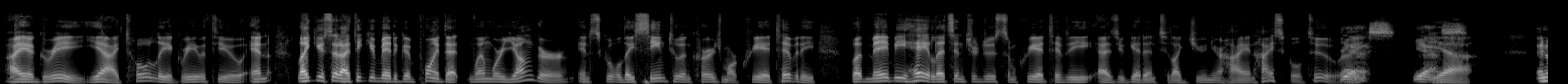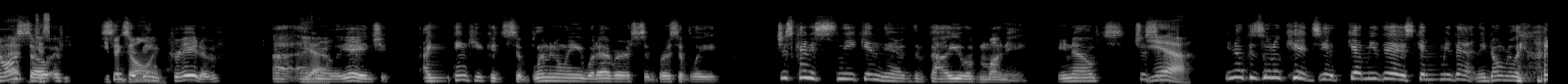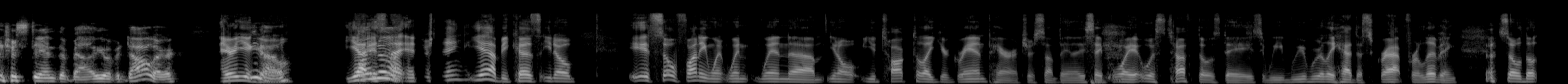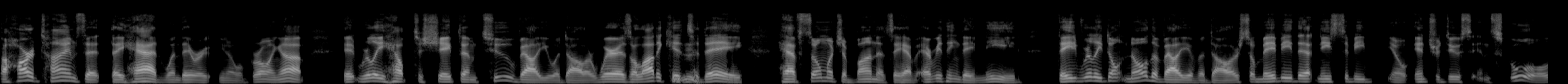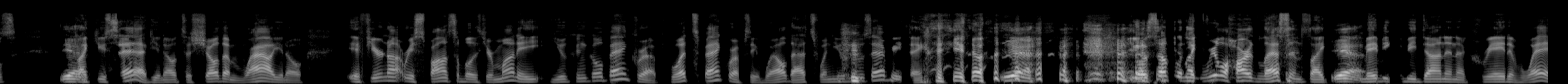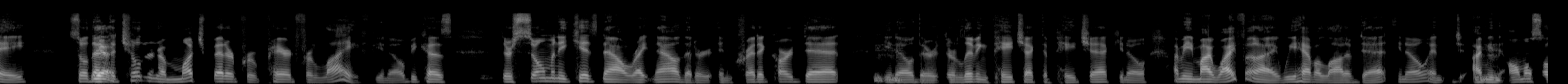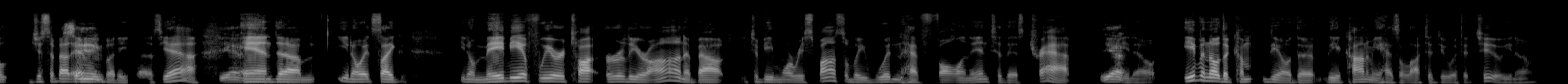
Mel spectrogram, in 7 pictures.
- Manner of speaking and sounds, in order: laughing while speaking: "understand"; chuckle; laughing while speaking: "you know"; chuckle; tapping
- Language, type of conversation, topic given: English, unstructured, How have facts, practice, and creativity shaped you, and how should schools balance them today?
